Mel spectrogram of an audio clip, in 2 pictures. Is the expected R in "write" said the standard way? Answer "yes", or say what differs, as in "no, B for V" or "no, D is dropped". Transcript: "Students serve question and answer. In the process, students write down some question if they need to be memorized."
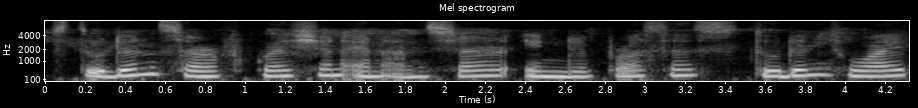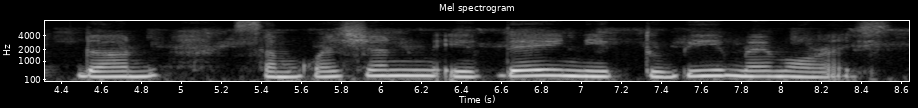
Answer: no, W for R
